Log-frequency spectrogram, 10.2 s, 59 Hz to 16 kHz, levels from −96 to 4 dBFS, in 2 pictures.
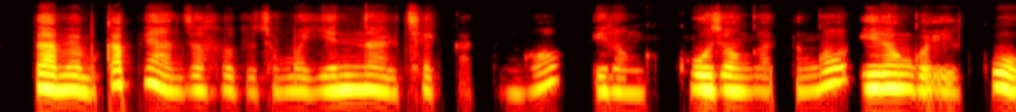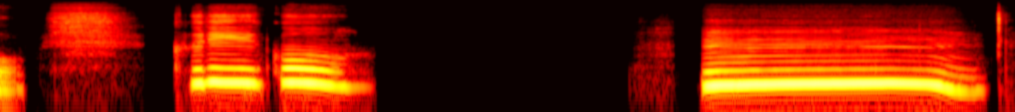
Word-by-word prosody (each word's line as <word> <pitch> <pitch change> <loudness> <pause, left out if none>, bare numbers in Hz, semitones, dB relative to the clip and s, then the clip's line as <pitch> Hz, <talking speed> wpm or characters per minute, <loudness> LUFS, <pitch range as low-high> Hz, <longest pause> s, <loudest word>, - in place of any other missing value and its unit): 그다음에 190 -2 +1
뭐 170 - -10
카페에 240 +3 -4
앉아서도 175 -2 -12
정말 170 0 -14
옛날 180 -1 -3
책 175 +1 -14
같은 160 -1 -28
거 230 - -11
이런 170 -2 -11
거 - - -29
고전 185 -2 -1
같은 170 0 -18
거 255 +7 -3
이런 200 0 +2
거 180 -2 -7
읽고. 190 +3 -5 0.7
그리고 255 -4 0 1.6
음 245 -3 +4
200 Hz, 220 characters per minute, -18 LUFS, 175-245 Hz, 1.6 s, 음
